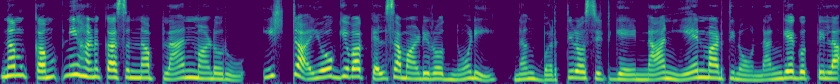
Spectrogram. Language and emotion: Kannada, angry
